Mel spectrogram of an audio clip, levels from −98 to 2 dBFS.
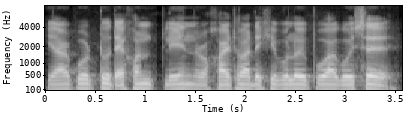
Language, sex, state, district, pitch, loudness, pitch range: Assamese, male, Assam, Hailakandi, 120 Hz, -19 LUFS, 115-120 Hz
